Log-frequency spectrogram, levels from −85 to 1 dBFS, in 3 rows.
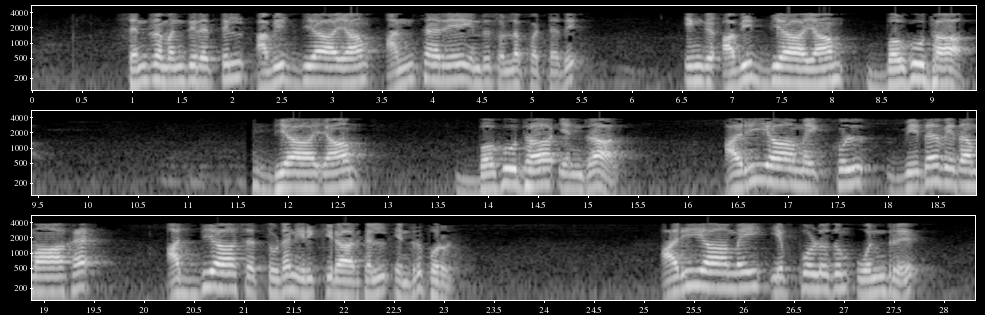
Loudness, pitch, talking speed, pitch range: -14 LUFS, 170 Hz, 45 wpm, 155-190 Hz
